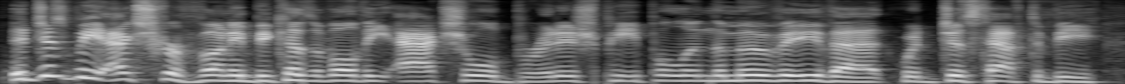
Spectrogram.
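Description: A man's voice: high voice, fairly quick, pushed and bright. A man co-hosting a podcast in casual chat, trading dry, nerdy quips. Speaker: podcast co-host.

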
